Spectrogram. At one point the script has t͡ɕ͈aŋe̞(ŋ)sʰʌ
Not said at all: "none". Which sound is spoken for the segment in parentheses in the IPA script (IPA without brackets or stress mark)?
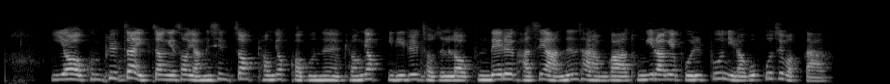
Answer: none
